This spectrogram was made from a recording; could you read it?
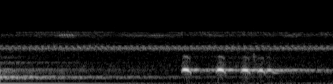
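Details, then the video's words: Night-time owl call: after a stretch of low humming drone, a quick burst of hollow hoots starts and speeds up into a short tumbling run, with a constant shrill tone behind. "SUARA BURUNG HANTU MALAM HARI"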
